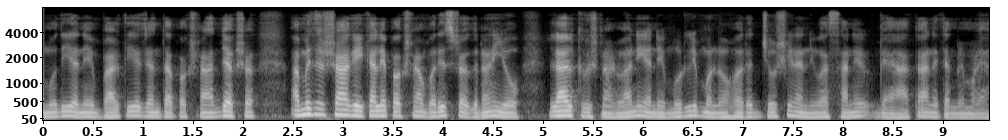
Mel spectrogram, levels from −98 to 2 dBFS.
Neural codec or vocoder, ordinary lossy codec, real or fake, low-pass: autoencoder, 48 kHz, 32 numbers a frame, DAC-VAE, trained on Japanese speech; none; fake; 7.2 kHz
